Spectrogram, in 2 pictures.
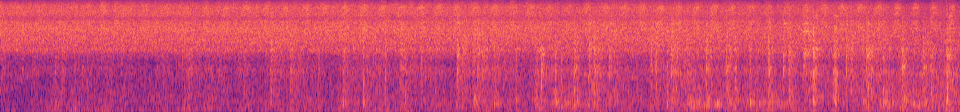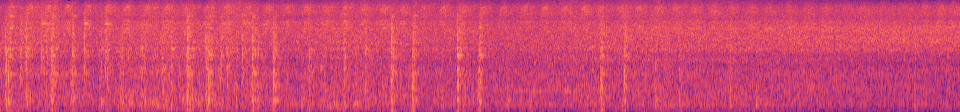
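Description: Meitetsu electric train passing, its wheels clacking rhythmically over rail joints; the clatter builds from about seven seconds in, is loudest in the middle and dies away near the end.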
